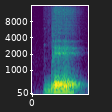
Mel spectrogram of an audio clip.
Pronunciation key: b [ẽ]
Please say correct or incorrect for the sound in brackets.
incorrect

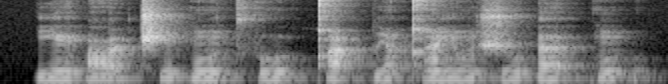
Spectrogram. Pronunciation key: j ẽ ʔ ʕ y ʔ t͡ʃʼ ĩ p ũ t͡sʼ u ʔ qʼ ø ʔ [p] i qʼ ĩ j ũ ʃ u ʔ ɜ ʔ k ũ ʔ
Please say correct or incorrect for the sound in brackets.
correct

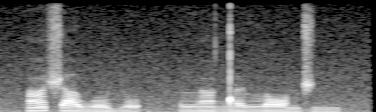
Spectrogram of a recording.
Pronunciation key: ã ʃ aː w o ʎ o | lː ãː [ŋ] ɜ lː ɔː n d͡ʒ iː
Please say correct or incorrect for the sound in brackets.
incorrect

